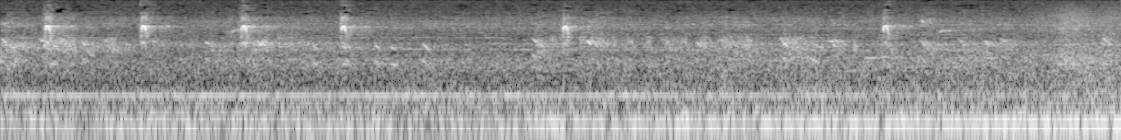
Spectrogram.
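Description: A small bird calling: a series of short high chirps, about two a second at first and then more spaced out, over a faint low rumble and a steady hum.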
